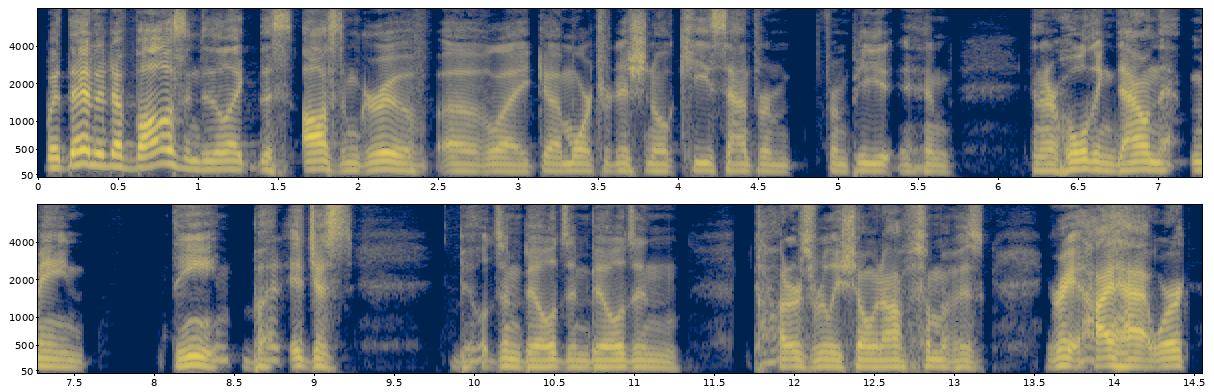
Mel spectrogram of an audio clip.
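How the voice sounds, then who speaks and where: A hoarse man with laryngitis, co-hosting a podcast in casual, enthusiastic chat full of "like" and "kinda". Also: medium pitch, moderate pace, dry recording, clean studio sound. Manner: enthusiastic, uses lots of "like" and "kinda". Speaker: podcast co-host.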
